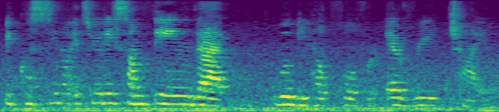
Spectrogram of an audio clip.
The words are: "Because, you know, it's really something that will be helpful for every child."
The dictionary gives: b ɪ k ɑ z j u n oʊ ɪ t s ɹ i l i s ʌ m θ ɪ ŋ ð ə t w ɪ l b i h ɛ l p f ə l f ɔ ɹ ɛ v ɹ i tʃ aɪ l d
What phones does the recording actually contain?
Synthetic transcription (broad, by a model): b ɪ k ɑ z j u n oʊ ɪ t s ɹ i l i s ʌ m θ ɪ ŋ ð ə t w ɪ l b i h ɛ l p f ə l f ɔ ɹ ɛ v ɹ i tʃ aɪ l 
